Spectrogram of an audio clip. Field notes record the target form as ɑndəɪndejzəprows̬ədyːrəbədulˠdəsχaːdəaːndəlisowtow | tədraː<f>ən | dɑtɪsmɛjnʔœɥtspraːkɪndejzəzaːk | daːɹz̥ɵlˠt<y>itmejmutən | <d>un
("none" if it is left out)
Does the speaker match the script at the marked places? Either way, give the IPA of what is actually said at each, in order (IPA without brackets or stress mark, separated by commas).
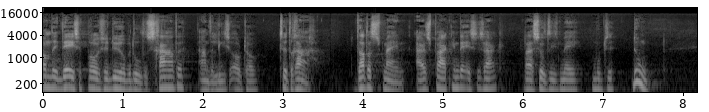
χ, y, d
